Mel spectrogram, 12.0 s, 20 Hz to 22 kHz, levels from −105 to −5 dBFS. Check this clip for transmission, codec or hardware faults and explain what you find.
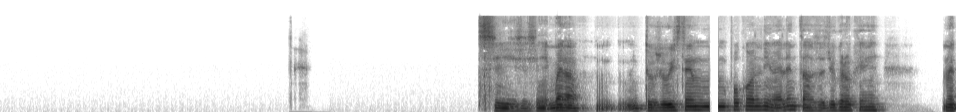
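One fault is audible: a playback stall from 8.86 to 8.98 s. The speech cuts out mid-flow into silence for about 120 ms, most likely because the player briefly ran out of buffered data or its thread was held up.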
